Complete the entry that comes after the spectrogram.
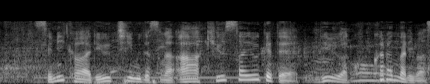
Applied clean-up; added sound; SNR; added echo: none; Bowed string instrument + Toilet flush; 14 dB; none.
